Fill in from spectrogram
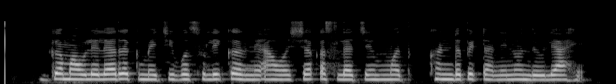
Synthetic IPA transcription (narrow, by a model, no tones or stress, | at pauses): ɡəmaʋleljaɾəkmet͡ɕiːʋəsuliːkəɾɳeaʋəɕjəkəsljat͡semət̪kʰəɳɖpiʈanːeːnond̪əʋleaɦe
